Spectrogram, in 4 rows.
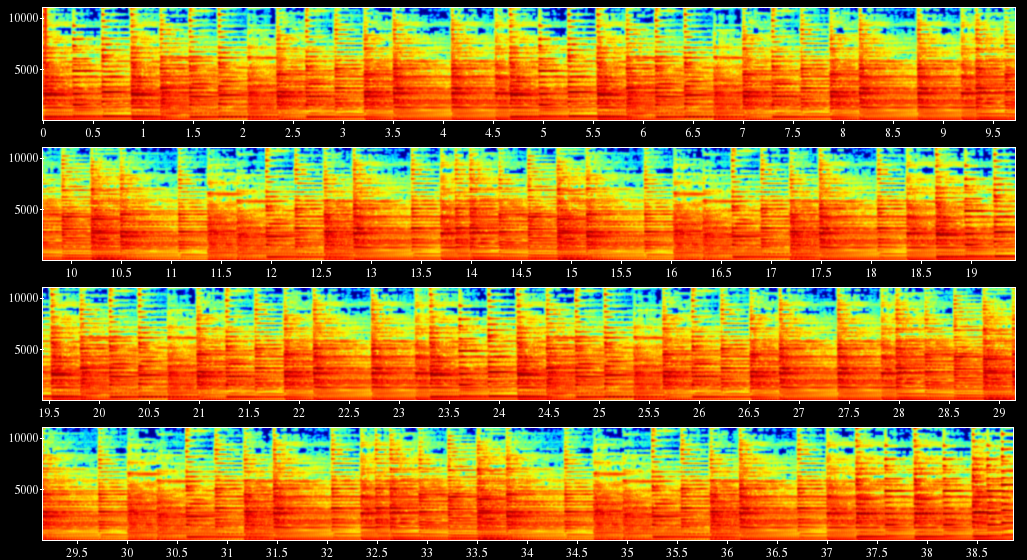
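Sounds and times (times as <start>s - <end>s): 
piano: 0.0s - 38.8s.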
